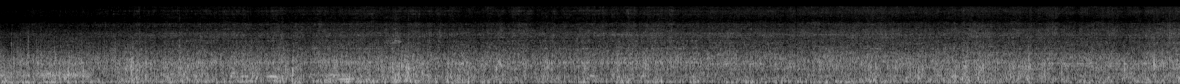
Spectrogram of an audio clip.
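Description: Honda CB 300F Twister single-cylinder motorcycle riding steadily at low town speed: even engine and road noise under a steady rush of wind on the microphone.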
